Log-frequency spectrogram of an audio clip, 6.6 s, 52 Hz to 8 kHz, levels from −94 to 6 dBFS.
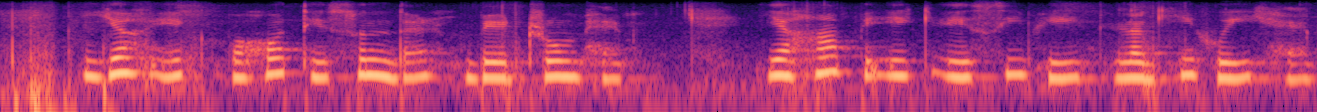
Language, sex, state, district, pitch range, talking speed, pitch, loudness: Hindi, female, Bihar, West Champaran, 240-275 Hz, 135 wpm, 255 Hz, -16 LUFS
